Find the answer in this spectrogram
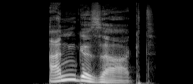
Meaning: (verb) past participle of ansagen; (adjective) fashionable, trendy
- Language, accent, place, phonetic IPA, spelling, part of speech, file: German, Germany, Berlin, [ˈanɡəˌzaːkt], angesagt, adjective / verb, De-angesagt.ogg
